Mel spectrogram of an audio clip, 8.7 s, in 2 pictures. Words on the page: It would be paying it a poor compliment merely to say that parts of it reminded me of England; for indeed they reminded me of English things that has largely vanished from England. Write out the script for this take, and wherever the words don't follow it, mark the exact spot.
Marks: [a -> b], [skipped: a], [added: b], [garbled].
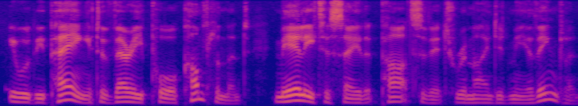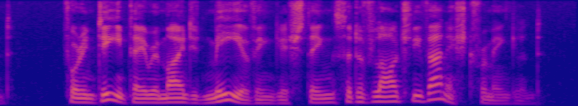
It would be paying it a [added: very] poor compliment merely to say that parts of it reminded me of England; for indeed they reminded me of English things that [has -> have] largely vanished from England.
